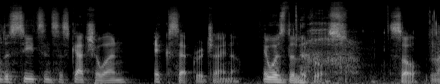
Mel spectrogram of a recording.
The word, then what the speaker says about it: Regina: seats in Saskatchewan except Regina. It was the Liberals. So, the city that rhymes with fun.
